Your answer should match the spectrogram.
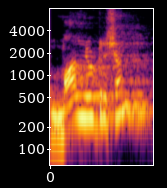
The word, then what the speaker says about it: malnutrition: इसमें दो टर्म हैं, एक है माल, अच्छा बहुत सारे लोग इसको मेल न्यूट्रिशन प्रोनाउंस करते हैं, ठीक है। सो it depends actually. So मेल न्यूट्रिशन भी लोग बोलते हैं और माल न्यूट्रिशन भी बोलते हैं, ठीक है।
